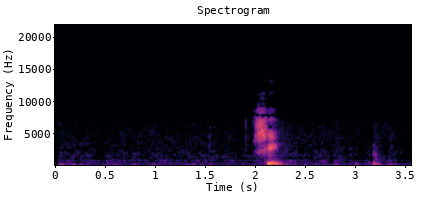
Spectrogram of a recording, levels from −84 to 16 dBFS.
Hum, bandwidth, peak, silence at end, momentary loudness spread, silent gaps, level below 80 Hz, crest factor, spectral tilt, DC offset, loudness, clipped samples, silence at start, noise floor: none; 9.6 kHz; -6 dBFS; 0.3 s; 24 LU; none; -62 dBFS; 26 dB; -2.5 dB/octave; under 0.1%; -23 LUFS; under 0.1%; 2 s; -63 dBFS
